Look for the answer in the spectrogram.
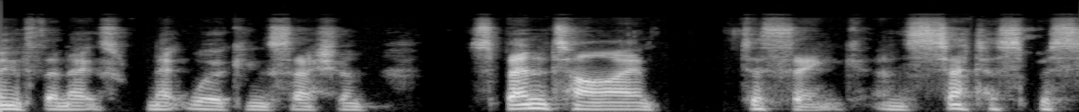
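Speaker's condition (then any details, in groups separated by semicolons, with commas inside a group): No condition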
